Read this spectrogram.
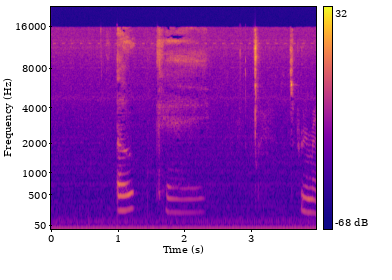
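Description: A young girl speaks briefly and excitedly close by.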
